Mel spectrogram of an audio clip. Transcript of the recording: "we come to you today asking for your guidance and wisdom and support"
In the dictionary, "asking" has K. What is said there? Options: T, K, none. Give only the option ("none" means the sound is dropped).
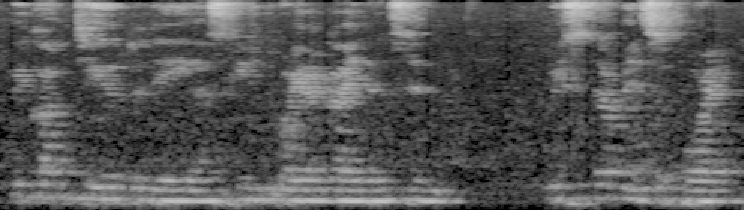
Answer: none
